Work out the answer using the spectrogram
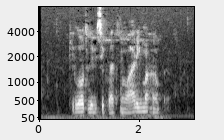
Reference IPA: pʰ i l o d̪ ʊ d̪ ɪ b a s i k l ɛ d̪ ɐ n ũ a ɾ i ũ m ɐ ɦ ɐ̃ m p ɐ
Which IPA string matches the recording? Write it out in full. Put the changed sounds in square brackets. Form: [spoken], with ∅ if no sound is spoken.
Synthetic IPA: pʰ i l o [t̪] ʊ d̪ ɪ b [i] s i k l ɛ [t̪] ɐ n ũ a ɾ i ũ m ɐ ɦ ɐ̃ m p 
